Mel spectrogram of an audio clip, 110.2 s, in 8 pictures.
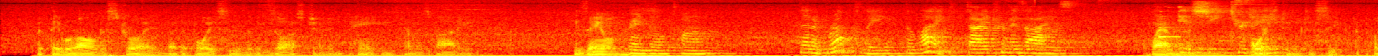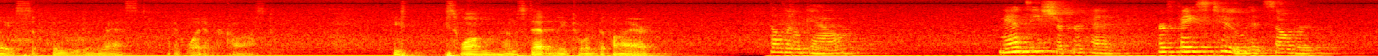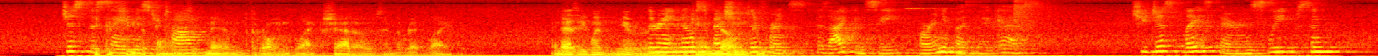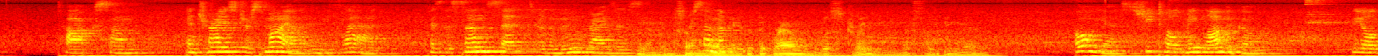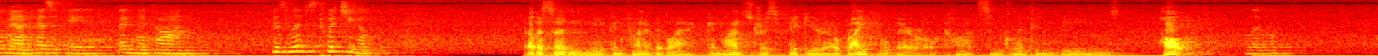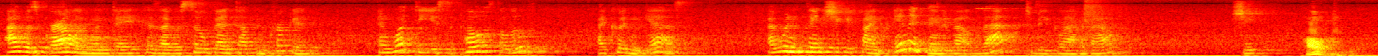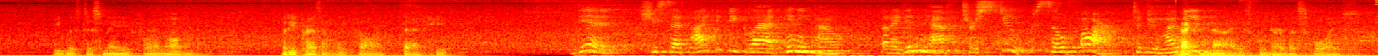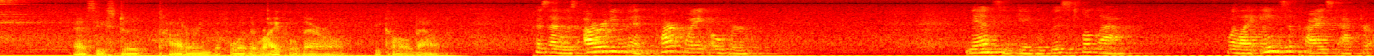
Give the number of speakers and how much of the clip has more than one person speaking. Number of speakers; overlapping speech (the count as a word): two, about 5%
